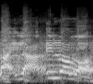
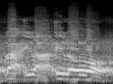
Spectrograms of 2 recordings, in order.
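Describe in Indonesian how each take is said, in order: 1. Vokal pertama dibaca pendek. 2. Vokal pertama dibaca pendek.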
